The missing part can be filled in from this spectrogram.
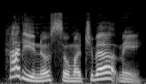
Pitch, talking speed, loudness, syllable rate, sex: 200 Hz, 330 wpm, -16 LUFS, 6.3 syllables/s, female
